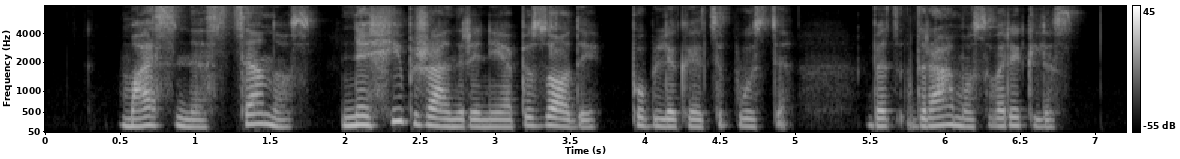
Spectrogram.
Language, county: Lithuanian, Kaunas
